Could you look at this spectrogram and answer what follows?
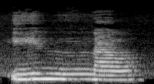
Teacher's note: Ayat yang keenam adalah lafaz innal insana. Innal di situ ada nun tasydid, maka innya harus tahan selama 2 harokat ya, tidak boleh terburu-buru. In baru kemudian nal.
